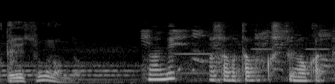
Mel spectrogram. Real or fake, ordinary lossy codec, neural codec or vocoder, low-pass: real; none; none; none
